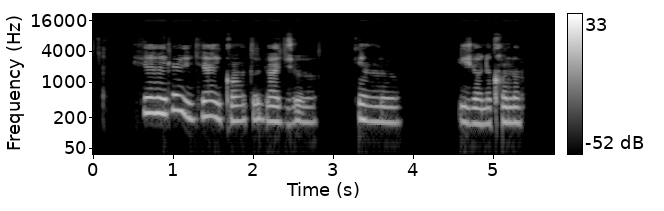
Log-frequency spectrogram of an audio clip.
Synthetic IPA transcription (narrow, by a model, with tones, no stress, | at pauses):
i˨he˦e˦le˦wi˨d͡ʒɛ˦i˦˨kʰã˧˦to˦da˧d͡ʒu˦ | ki˦n̩˦lo˧ | i˨jɔ˨nĩ˨˦kʰã˧˦lɔ˧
